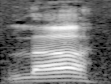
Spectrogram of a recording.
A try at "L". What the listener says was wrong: Not la. Just ul. How about laugh?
